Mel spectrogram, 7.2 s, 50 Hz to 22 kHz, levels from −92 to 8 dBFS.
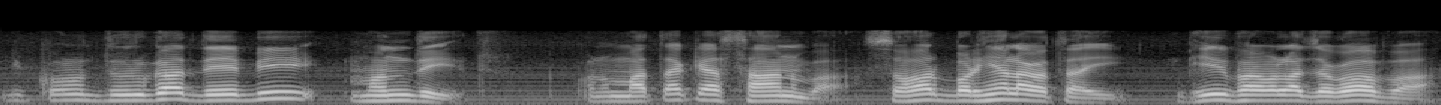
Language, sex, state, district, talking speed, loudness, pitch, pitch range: Bhojpuri, male, Bihar, East Champaran, 150 wpm, -17 LUFS, 170 Hz, 150-180 Hz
